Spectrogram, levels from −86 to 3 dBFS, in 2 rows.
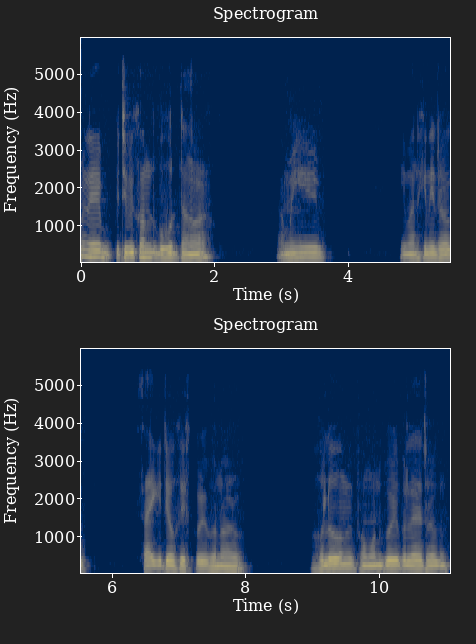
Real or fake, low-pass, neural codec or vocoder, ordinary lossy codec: real; 5.4 kHz; none; none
